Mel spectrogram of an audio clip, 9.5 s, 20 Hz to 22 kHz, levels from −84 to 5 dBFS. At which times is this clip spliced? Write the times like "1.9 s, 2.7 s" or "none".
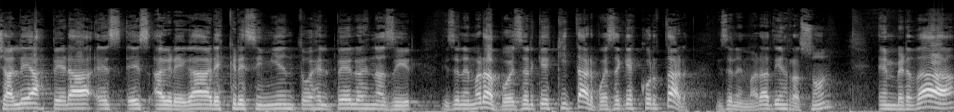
none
